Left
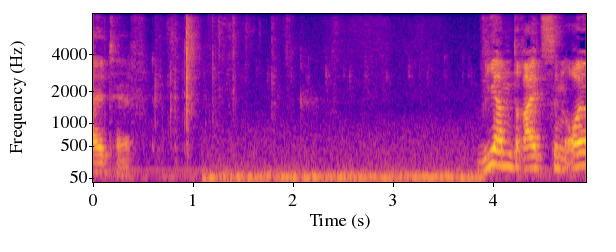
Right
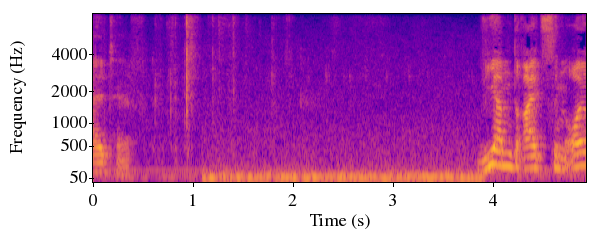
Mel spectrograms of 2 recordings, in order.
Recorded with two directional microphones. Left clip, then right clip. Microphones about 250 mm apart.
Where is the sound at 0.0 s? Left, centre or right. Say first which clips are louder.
Left 8 dB; centre.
